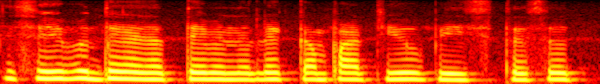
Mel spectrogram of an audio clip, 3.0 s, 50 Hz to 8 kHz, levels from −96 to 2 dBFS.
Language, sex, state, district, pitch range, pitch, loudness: Chakma, female, Tripura, Unakoti, 225-240 Hz, 230 Hz, -14 LUFS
